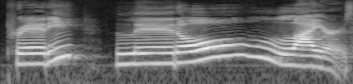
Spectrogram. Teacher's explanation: Pretty little. Flap t and a dark l. So imagine like there is an o in between.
